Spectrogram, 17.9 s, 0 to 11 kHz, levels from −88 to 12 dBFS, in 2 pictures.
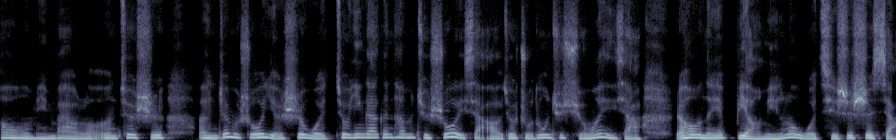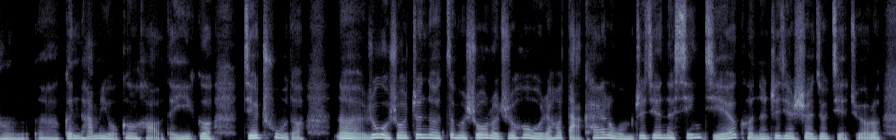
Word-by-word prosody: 哦， 210 - +1 0.2
我 180 - +1
明 175 0 -1
白 185 - -3
了， 170 0 -4
嗯， 185 0 +1
确 230 +2 -1
实， 210 0 0 0.3
哎， 200 -2 +1
你 180 - 0
这 270 - +1
么 265 -3 +1
说 245 +3 +2
也 220 -7 0
是， 240 +7 0
我 180 -5 0
就 180 +8 -3
应 245 +1 0
该 245 0 -1
跟 245 -1 -3
他 245 +1 -2
们 245 - -2
去 215 - -2
说 265 +7 +1
一 225 - +1
下 195 - -6
啊， 85 - -5
就 100 +3 -1
主 - - -4
动 220 +4 0
去 210 - -6
询 180 -3 -4
问 240 +8 +1
一 205 -6 0
下， 165 -3 -5 0.3
然 200 - +2
后 230 -1 +6
呢， 190 -2 +4
也 195 - +3
表 180 -5 +3
明 160 +5 +1
了 250 - +2
我 180 -7 0
其 165 +3 -4
实 185 +3 +3
是 200 +1 +4
想， 160 -6 -2
呃， 165 -3 -4
跟 185 +1 0
他 170 0 0
们 185 +1 0
有 165 -2 0
更 185 0 -1
好 160 - -6
的 - - -8
一 160 +1 -1
个 165 0 +2 0.3
接 200 +1 +6
触 220 -1 -3
的， - - -6 0.3
那 190 -2 +4
如 225 +5 +3
果 230 - +5
说 205 +2 +2
真 225 +2 +1
的 215 -3 +3
这 205 +3 -2
么 200 -1 +3
说 220 +3 +2
了 200 -3 +3
之 190 +4 -1
后， 205 -3 +1
然 170 +1 +1
后 200 - +1
打 170 -3 -3
开 210 +4 -1
了 215 -2 +3
我 165 - 0
们 160 - -1
之 195 +2 -1
间 210 +1 +1
的 200 - +2
心 230 +5 0
结， 185 -1 +1
可 220 -7 -3
能 165 0 -1
这 190 +2 -2
件 185 -1 +1
事 180 0 +1
就 170 0 -1
解 170 - -4
决 - - -7
了。 - - -1
195 Hz, 310 characters per minute, -23 LUFS, 175-220 Hz, 0.3 s, 后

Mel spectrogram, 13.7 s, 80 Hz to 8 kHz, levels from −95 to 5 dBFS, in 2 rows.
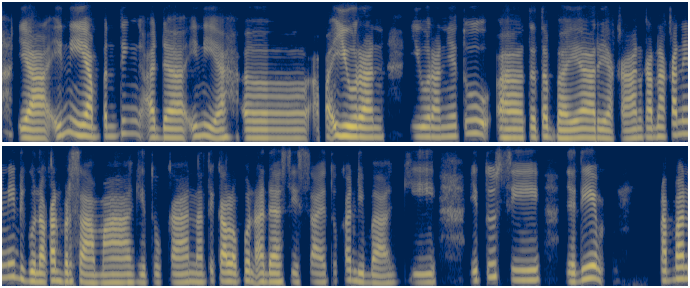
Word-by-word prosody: ya 175 -2 +4
ini 230 0 +2
yang 200 -2 +5
penting 250 +5 -8
ada 185 -1 +2
ini 210 -2 -1
ya, 180 +2 -1
eee, 175 0 -1
apa, 175 - -6
iuran 200 -3 +7 0.3
iurannya 200 0 -1
itu, 270 0 -3
eee, 180 -1 +3
tetap 195 0 -1
bayar 175 +1 +3
ya 170 - 0
kan. 170 +2 -2
Karena 190 +2 0
kan 240 +3 0
ini 270 +1 -1
digunakan 195 -3 +2
bersama 165 -3 0
gitu 165 0 -9
kan, 170 +1 -2
nanti 175 +3 -5
kalaupun 185 +1 +2
ada 180 0 +2
sisa 175 0 -7
itu 185 +1 -20
kan 215 -1 -4
dibagi, 165 +1 -5 0.4
itu 205 +7 -6
sih. 210 -4 -2 0.3
Jadi 220 +8 +3 0.6
apa 220 +4 +2
185 Hz, 155 wpm, -23 LUFS, 175-205 Hz, 0.6 s, iuran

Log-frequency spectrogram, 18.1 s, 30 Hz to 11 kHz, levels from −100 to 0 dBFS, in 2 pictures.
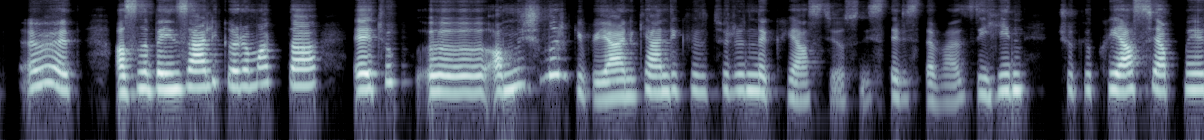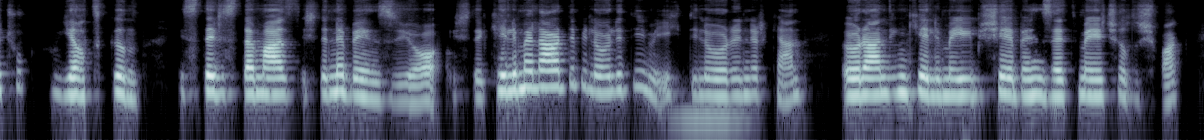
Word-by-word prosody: Evet. 280 -5 +1 0.3
Aslında 245 +3 +4
benzerlik 275 +6 +7
aramak 325 +4 +1
da, 300 +1 +6 0.3
eee, 250 0 +8
çok, 345 -3 -9
ııı, 230 -1 +3
anlaşılır 310 - +1
gibi 175 -5 -8
yani 195 +2 +4
kendi 230 +1 0
kültürünle 235 -1 -6
kıyaslıyorsun 165 -7 -11
ister 185 +2 -13
istemez. 165 -1 -14
Zihin 240 +5 -3 0.2
çünkü 245 0 -14
kıyas 250 +1 +3
yapmaya 250 +1 0
çok 275 +3 -23 0.2
yatkın, 210 -2 -4 0.3
ister 225 +1 0
istemez 215 -1 +1
işte 205 +3 -10
ne 230 -2 -2
benziyor. 165 -4 -6
İşte 185 -2 -18
kelimelerde 275 +6 +1
bile 250 -5 -8
öyle 235 +2 -8
değil 285 -3 -14
mi? 200 - -13
İlk - - -20
dili 205 0 -11
öğrenirken 205 +1 -10 0.3
öğrendiğin 210 +2 +1
kelimeyi 205 -2 -3
bir - - -22
şeye 205 -1 -4
benzetmeye 195 -1 -4
çalışmak, 185 -4 -14
225 Hz, 140 wpm, -21 LUFS, 200-250 Hz, 0.3 s, eee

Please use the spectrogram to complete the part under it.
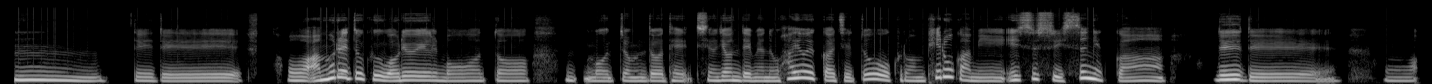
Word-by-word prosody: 음. 190 -5 +2 0.3
네네. 155 -2 -3 0.5
어 180 -2 +1
아무래도 265 - +5
그 215 -4 +1
월요일 185 +1 +1
뭐 165 0 -4
또 165 -1 -5 0.3
므 185 -4 -5
뭐 160 -1 -3
좀 160 -2 -3
더 165 -1 -1
되 165 0 -5
지연되면은 175 -3 0
화요일까지도 230 - +2
그런 170 -2 -5
피로감이 180 - 0
있을 205 +6 +1
수 205 - -2
있으니까. 175 - +1 0.5
네네. 165 -7 +1 0.4
어 165 -2 -7
아 - - -11
175 Hz, 195 characters per minute, -23 LUFS, 165-200 Hz, 0.5 s, 아무래도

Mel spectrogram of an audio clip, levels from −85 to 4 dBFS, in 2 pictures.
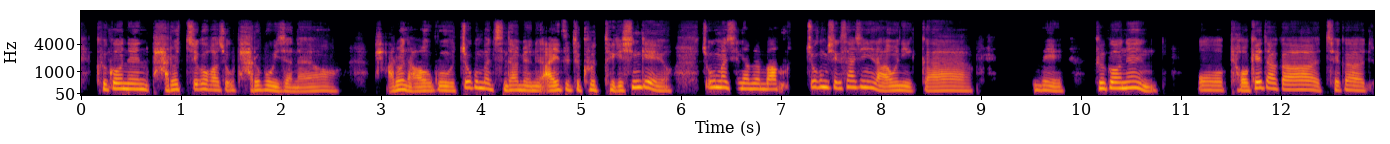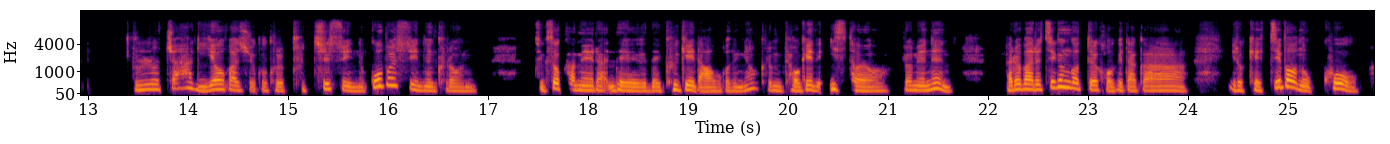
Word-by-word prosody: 그거는 195 -1 +3
바로 175 +1 +3
찍어 185 +1 0
가지고 160 -2 -1
바로 160 - +1
보이잖아요. 130 -2 -2 0.5
바로 170 +5 +2
나오고 140 +1 +1
쪼금만 225 - +1
지나면은 155 -3 0
아이들도 165 +2 +3
그거 165 - -1
되게 150 -4 -1
신기해 245 - +4
해요. 140 -1 -4 0.3
쪼금만 250 0 +3
지나면 200 -2 -1
막 190 0 +4 0.3
쪼금씩 255 -3 +2
사진이 250 -1 +1
나오니까 140 -1 0 0.6
네 160 -4 -2 0.3
그거는 225 +2 +3 0.4
어 160 -1 -1
벽에다가 175 - +2
제가 155 -2 -2 0.6
줄로 180 +3 -1
쫙 225 - -1
이어 170 +6 +2
가지고 155 -5 -3
그걸 140 -1 -4
붙일 175 +6 -2
수 175 - -5
있는 130 -1 -4
꼽을 305 - +3
수 245 - -5
있는 145 -4 -2
그런 135 -1 -6 0.6
즉석카메라 165 -7 0
네네 140 -3 0
그게 170 +1 +1
나오거든요. 130 +6 -2
그럼 145 -1 -6
벽에 140 +5 +1
있어요. 135 -7 -2
그러면은 160 +5 0 0.6
바로바로 185 -1 +4
찍은 245 +7 +3
것들 200 -6 +1
거기다가 145 -1 -2 0.4
이렇게 150 -2 -2
집어 255 +1 +5
놓고 145 - 0
160 Hz, 315 characters per minute, -21 LUFS, 140-195 Hz, 0.6 s, 집어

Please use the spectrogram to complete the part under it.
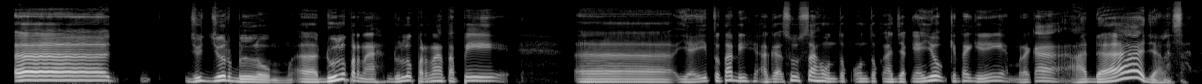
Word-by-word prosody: Eee, 195 -1 +7 0.7
jujur 165 +6 +1
belum, 110 -8 0
eee, 120 -2 0
dulu 170 - +5
pernah 120 - -4
dulu 135 +8 -2
pernah 145 +4 -2
tapi, 165 +2 -3 0.7
eee, 120 -1 -2
iya 120 -1 -5
itu 155 +3 -7
tadi 160 -6 -2
agak 125 -2 -6
susah 185 -1 -1
untuk 135 -3 -4
untuk 135 +1 -7
ngajaknya 130 +1 -5
yuk 190 -3 +1
kita 150 +2 -6
gini, 150 +5 -4
mereka 130 +4 -6
ada 130 - +2
aja 105 -6 -5
alasan. 95 - -4
140 Hz, 125 wpm, -21 LUFS, 125-175 Hz, 0.7 s, Eee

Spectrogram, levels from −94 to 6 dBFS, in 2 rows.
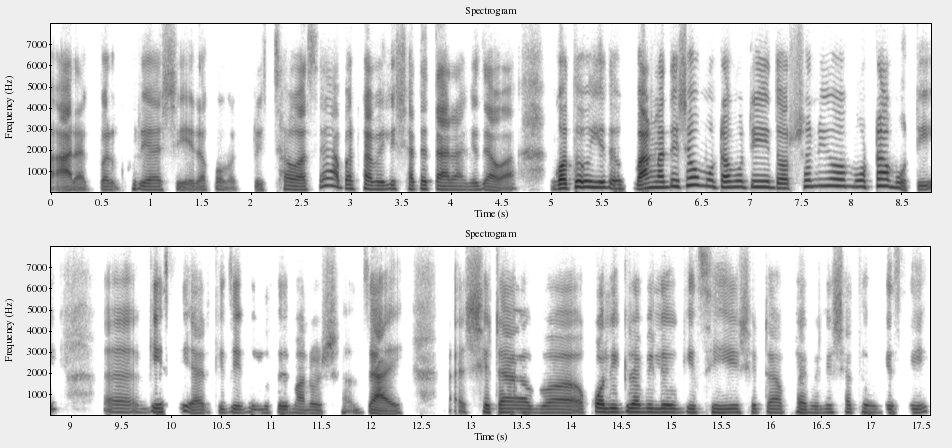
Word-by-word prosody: আরেকবার 80 - -3
ঘুরে 180 -4 -4
আসি - - -11
এরকম - - -8
একটু - - -24
ইচ্ছাও 170 - -4
আছে 170 - -10 0.2
আবার 200 -5 -1
ফ্যামিলির 180 -1 +1
সাথে 175 +1 0
তার 155 0 +3
আগে 155 +1 -7
যাওয়া 135 -3 -1 0.5
গত 210 0 +9 0.2
ইয়েতে 255 -4 +3 0.3
বাংলাদেশেও 280 - +6
মোটামুটি 275 -1 +2 0.2
দর্শনীয় 300 +9 0 0.2
মোটামুটি 280 - +1 0.6
এ্যা 175 - -5 0.3
গেছি 180 +5 -1 0.2
আরকি 155 +2 -9
যেগুলোতে 155 0 -5 0.2
মানুষ 140 -2 -5 0.5
যায়। 115 -2 +3 0.6
আ - - -7 0.2
সেটা 170 +1 +1 0.5
আ - - 0 0.4
কলিগরা 180 -1 +5
মিলেও 170 0 +2
গেছি। 165 0 -4 0.3
সেটা 165 -1 -6 0.2
ফ্যামিলির 155 0 -5
সাথেও 165 -1 -5
গেছি। 160 +1 -6
170 Hz, 120 wpm, -22 LUFS, 155-240 Hz, 0.6 s, গত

